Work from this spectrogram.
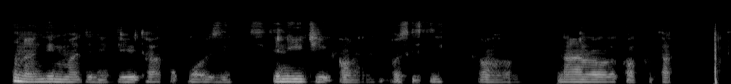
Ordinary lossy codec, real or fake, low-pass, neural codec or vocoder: none; fake; none; codec, 16 kHz, 4.8 kbps, FACodec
